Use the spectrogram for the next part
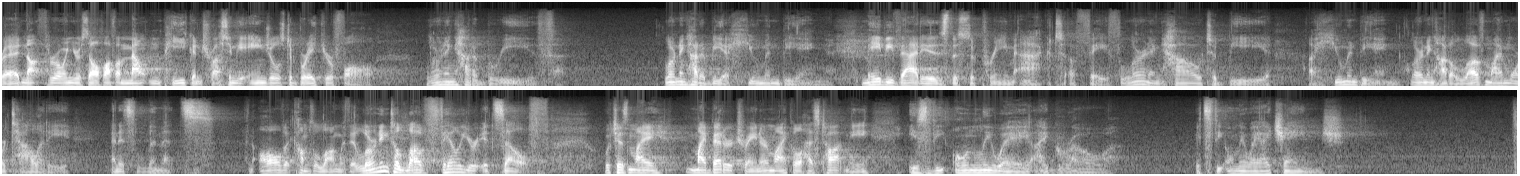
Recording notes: recorded live at the 10:00am service on Sunday, August 13, 2023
